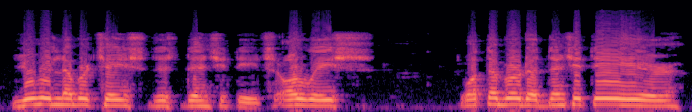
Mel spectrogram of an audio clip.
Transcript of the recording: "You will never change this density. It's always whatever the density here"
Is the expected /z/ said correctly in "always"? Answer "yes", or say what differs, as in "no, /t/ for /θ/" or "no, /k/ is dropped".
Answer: no, /s/ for /z/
